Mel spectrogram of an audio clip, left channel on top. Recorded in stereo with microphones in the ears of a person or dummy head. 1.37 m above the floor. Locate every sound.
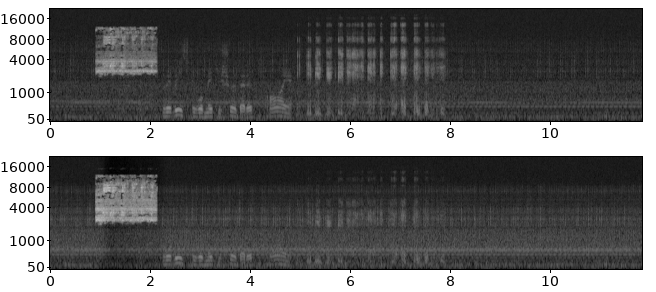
0.9 s a drill: 45° right (ahead or behind)
2.2 s a man speaking: 60° left (ahead or behind)
4.9 s tearing paper: 40° left (ahead or behind)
